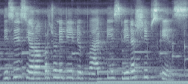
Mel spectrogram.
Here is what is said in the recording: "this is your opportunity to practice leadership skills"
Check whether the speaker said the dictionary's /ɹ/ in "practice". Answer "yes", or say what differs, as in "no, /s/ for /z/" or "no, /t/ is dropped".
no, /ɹ/ is dropped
